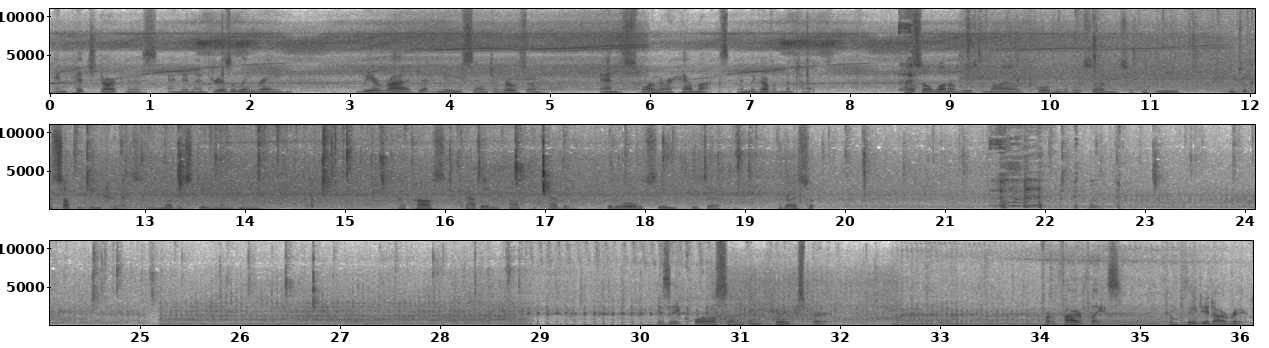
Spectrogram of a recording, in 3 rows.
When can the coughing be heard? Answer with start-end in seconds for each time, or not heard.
8.1-8.7, 21.4-22.8.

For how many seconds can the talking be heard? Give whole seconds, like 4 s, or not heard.
22 s.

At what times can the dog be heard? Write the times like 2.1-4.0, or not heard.
not heard.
